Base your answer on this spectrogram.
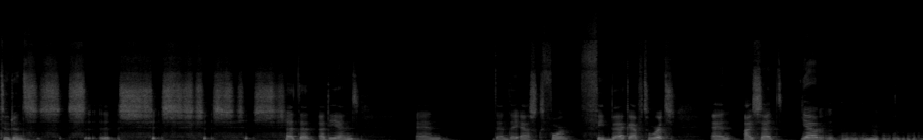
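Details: Adult woman who stutters, speaking without trying to control her stutter, including blocks; stuttering.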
